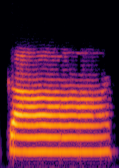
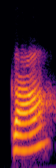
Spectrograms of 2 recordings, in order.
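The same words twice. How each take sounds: First: The vowel is held for three beats. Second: The vowel is held for two beats. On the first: "तीन मात्रा" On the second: "दीर्घ उच्चार त्याच्या double दोन मात्रा"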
